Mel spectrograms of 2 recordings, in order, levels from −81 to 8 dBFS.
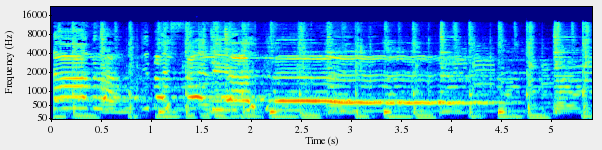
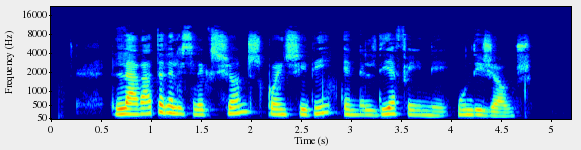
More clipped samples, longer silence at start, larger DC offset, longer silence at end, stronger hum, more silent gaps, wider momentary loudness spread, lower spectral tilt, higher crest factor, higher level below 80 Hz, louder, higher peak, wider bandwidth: neither; second, 0 s vs 0.65 s; neither; second, 0 s vs 0.4 s; neither; neither; about the same, 11 LU vs 13 LU; second, -2 dB/octave vs -5.5 dB/octave; second, 14 dB vs 20 dB; first, -48 dBFS vs -78 dBFS; first, -19 LUFS vs -25 LUFS; about the same, -6 dBFS vs -4 dBFS; first, 13 kHz vs 11 kHz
